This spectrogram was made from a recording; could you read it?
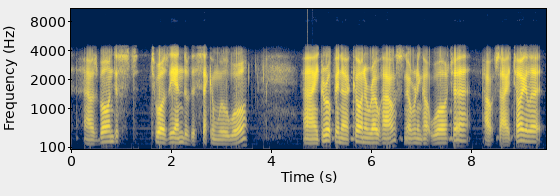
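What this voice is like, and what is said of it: English Manchester accent. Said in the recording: “I was born in Manchester. You can tell I've got an English accent.”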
